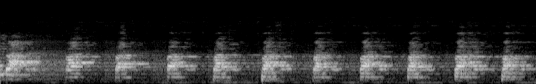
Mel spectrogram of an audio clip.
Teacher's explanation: Jadi untuk makhraj yang ke-12 di antara punggung lidah ya dengan akar gigi seri atas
